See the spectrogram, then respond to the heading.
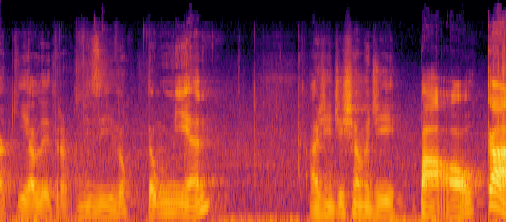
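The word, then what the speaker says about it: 宀: Então, a pronúncia dele é mian.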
